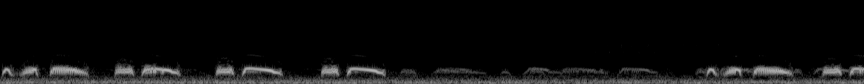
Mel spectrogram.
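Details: Spotted dove kept as a trained decoy bird, giving steady runs of soft, hollow coos, paired notes with slurred downward endings, a quieter stretch of fainter coos midway before loud phrases resume.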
